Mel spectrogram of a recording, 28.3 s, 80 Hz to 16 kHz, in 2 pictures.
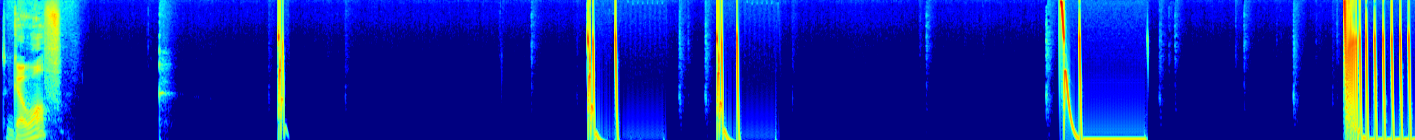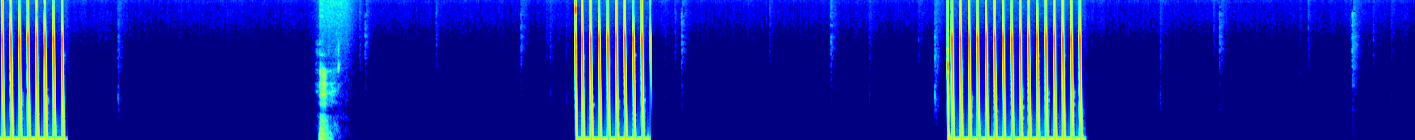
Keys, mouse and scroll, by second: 2.6 space, 3.4 space, 5.1 click, 5.8 space, 6.8 space, 7.9 space, 9.2 click, 9.8 space, 10.5 space, 11.6 space, 11.8 click, 12.4 click, 12.9 space, 15.3 space, 17.8 click, 18.6-19.6 drag, 19.7 space, 20.8 space, 21.0 click, 22.0 click, 22.8 space, 23.5 space, 25.7 space, 26.5 click, 27.3 click, 28.0 space.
